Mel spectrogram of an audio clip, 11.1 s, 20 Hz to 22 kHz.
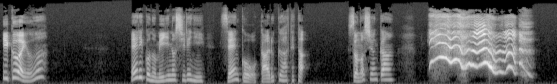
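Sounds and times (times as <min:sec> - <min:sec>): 
speech: 0:00.1 - 0:01.0, 0:02.6 - 0:06.2, 0:07.0 - 0:08.0
woman screaming in pain from a light burn: 0:08.6 - 0:10.7.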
